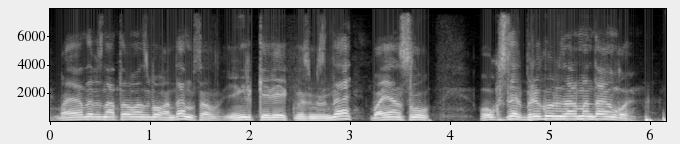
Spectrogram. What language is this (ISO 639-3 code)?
kaz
